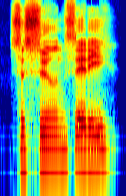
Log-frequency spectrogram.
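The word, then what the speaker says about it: Suisun City: Sassoon City. So that's how you pronounce it. Yeah. I think City. so. It's not. I'm pretty sure it's Sassoon. Yeah.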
